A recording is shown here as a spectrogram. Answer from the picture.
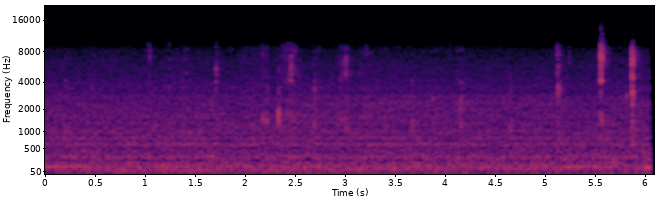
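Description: A person chewing French fries, with scattered small mouth clicks and two sharper clicks near the end.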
